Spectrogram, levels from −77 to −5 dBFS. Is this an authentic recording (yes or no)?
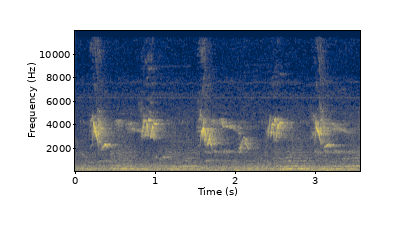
yes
